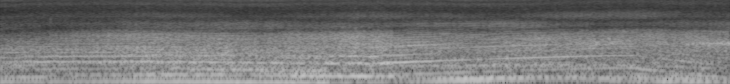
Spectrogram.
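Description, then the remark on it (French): A car engine hums steadily, its pitch rising and falling as it revs and drives along toward the centre of Rome, a continuous motor drone with no voices. “Et prend sa voiture pour aller au centre de Rome.”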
